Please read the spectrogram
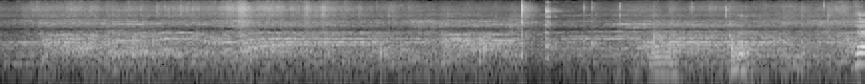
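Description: Choral music with sustained sung notes playing in the background, with a couple of short sharp clicks about five seconds in.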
